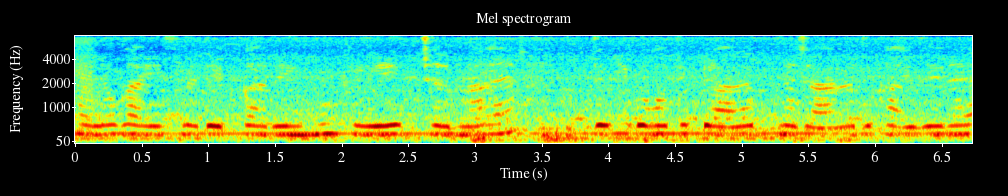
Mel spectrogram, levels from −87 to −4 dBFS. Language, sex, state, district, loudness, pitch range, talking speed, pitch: Hindi, female, Chhattisgarh, Raipur, -15 LUFS, 245-260 Hz, 195 wpm, 250 Hz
